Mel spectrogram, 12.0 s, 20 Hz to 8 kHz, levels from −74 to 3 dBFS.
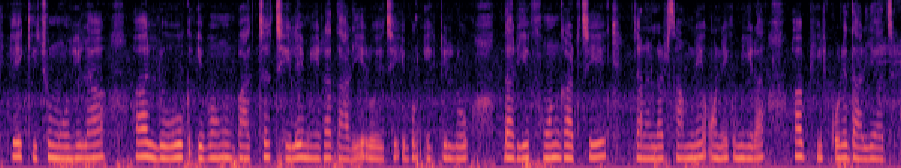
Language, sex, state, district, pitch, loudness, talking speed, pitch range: Bengali, female, West Bengal, Dakshin Dinajpur, 215 Hz, -23 LUFS, 130 wpm, 210-225 Hz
